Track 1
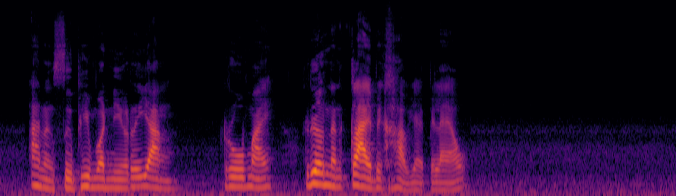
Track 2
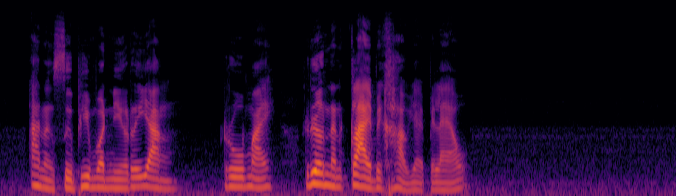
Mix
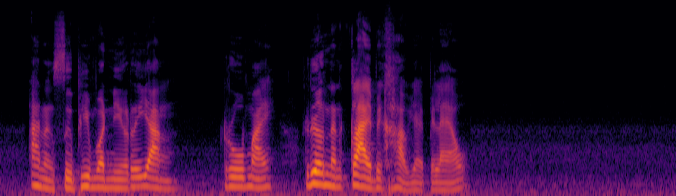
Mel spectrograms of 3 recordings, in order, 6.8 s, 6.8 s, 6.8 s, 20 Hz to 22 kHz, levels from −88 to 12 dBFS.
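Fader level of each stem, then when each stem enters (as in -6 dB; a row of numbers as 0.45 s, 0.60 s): 0.0 dB, -5.0 dB; 0.00 s, 0.00 s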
